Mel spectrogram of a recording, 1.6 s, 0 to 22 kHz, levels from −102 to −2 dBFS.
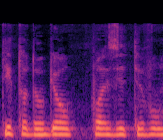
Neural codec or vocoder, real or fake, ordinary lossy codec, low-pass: codec, 24 kHz, 3 kbps, HILCodec; fake; AAC, 32 kbps; 10.8 kHz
